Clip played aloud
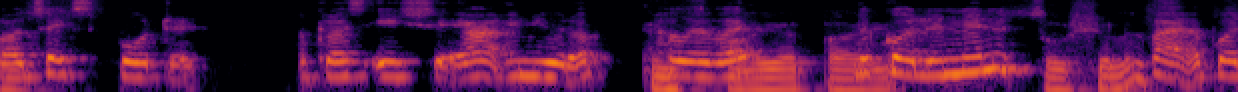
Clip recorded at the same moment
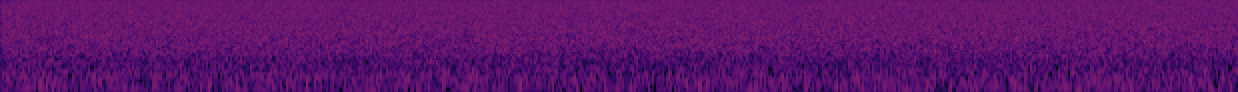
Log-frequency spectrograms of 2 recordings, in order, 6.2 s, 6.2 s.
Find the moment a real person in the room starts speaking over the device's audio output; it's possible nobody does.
none

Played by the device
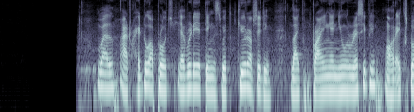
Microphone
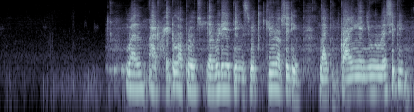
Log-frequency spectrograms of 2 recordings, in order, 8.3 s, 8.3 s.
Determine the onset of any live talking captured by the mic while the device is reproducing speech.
none

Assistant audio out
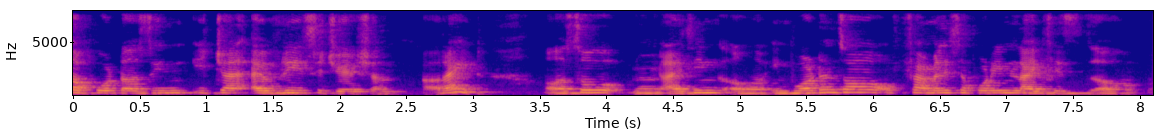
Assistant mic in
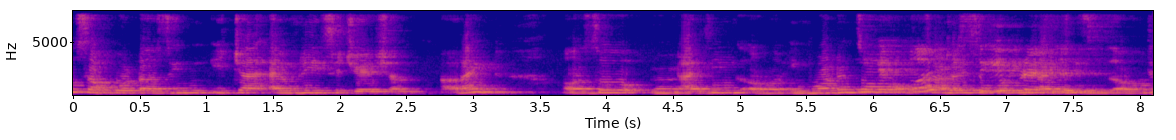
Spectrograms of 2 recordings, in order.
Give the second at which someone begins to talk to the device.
5.8 s

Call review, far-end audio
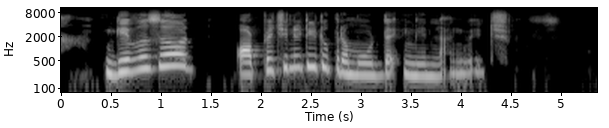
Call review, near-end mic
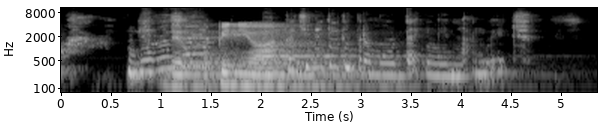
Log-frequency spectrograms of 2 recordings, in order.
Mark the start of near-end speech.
1.1 s

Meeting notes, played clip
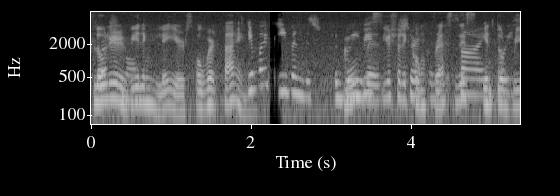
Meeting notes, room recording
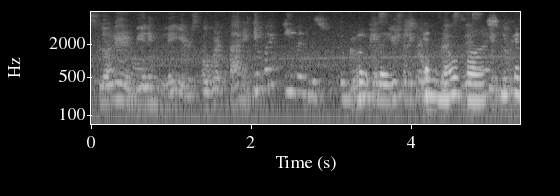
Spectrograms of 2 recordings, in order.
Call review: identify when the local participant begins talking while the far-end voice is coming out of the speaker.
3.3 s

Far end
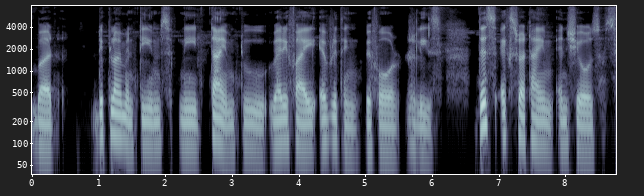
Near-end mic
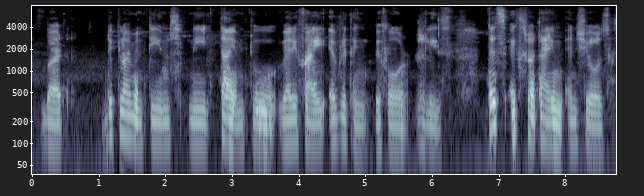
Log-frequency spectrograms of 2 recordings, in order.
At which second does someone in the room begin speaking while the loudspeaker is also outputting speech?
none

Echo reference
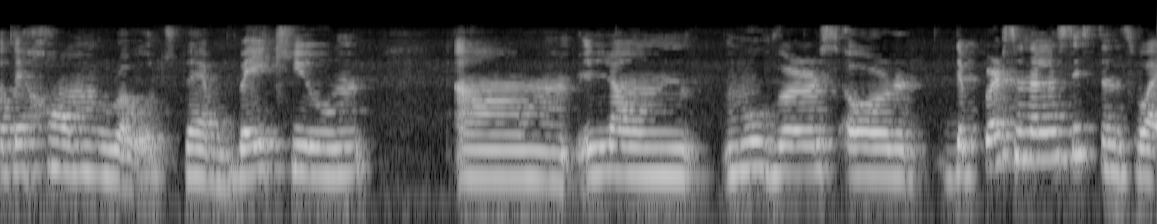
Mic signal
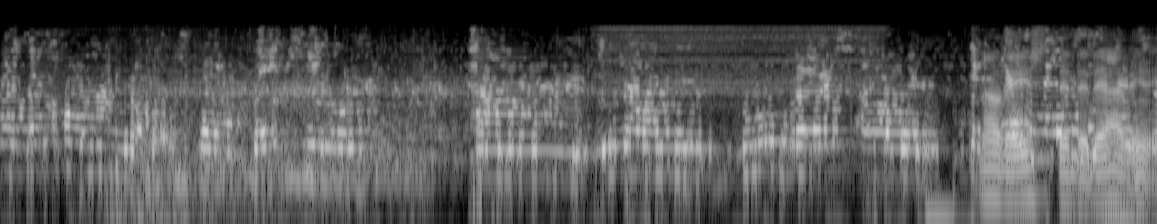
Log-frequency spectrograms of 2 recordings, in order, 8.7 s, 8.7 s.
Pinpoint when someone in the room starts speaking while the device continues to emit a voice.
7.3 s

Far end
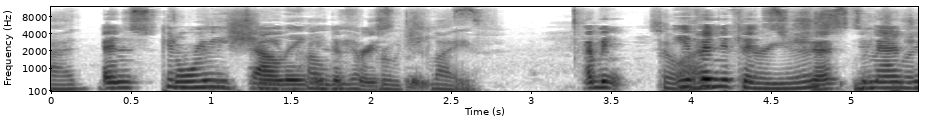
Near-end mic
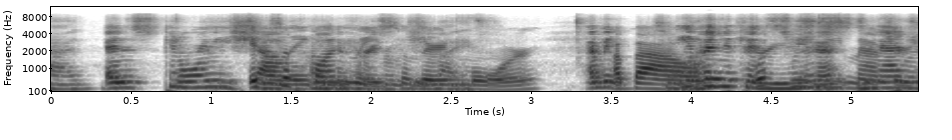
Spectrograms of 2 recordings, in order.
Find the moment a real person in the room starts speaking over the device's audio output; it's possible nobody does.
1.2 s

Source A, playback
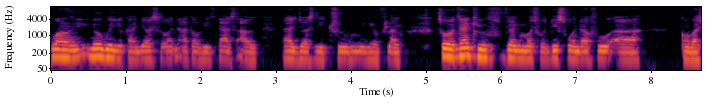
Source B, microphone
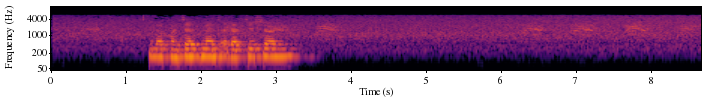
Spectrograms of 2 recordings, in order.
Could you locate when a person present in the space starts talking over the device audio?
1.3 s

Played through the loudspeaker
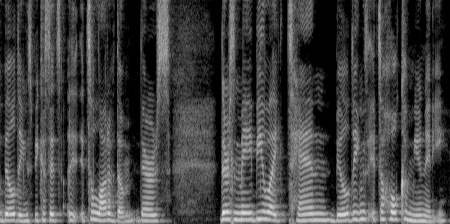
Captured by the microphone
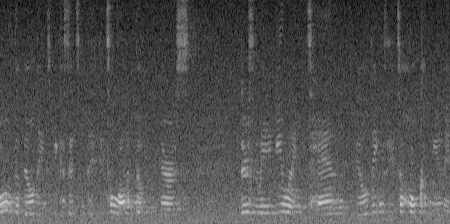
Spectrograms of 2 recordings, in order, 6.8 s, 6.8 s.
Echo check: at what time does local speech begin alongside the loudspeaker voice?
none

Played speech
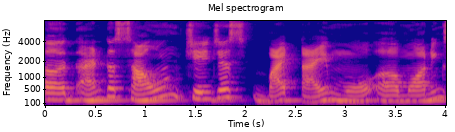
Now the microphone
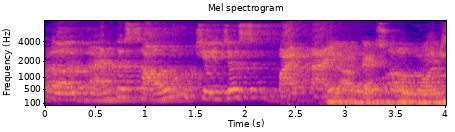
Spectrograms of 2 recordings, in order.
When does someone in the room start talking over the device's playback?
2.8 s

